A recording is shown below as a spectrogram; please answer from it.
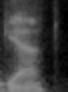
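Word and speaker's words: jña: It is manifest by Vyasadeva, because Vyasadeva saw being Trikala Gya. You know the meaning? Trikala Gya. Trikala Gya. Gya, that's the syllable J-N-A.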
